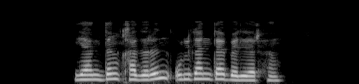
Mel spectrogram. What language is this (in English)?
Bashkir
